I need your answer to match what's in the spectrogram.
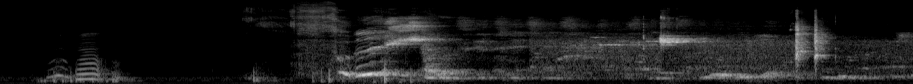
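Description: A cockatiel sings a rambling string of whistles, chirps and rising slurred notes.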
